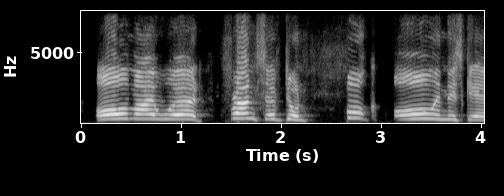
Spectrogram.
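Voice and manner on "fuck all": heavy, punched stress on the words "fuck all". Reacting to France equalizing in a match, stress on 'fuck all'. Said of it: "I emphasize the word fuck all".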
